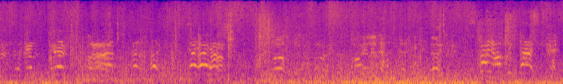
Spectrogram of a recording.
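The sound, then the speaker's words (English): Roaring storm with strong wind aboard a sailing ship, a dense, loud continuous rush with gusting swells, intermittent pitched creaks or cries and voices heard through the noise. “We think things cannot get any worse, but within hours, the storm redoubles.”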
